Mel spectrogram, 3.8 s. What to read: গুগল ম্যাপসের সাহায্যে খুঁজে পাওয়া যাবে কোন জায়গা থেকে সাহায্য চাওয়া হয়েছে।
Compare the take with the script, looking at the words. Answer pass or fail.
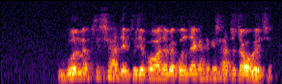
pass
